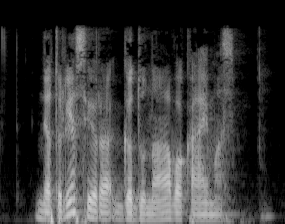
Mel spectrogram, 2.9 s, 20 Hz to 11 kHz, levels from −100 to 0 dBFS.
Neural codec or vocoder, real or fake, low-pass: none; real; 7.2 kHz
